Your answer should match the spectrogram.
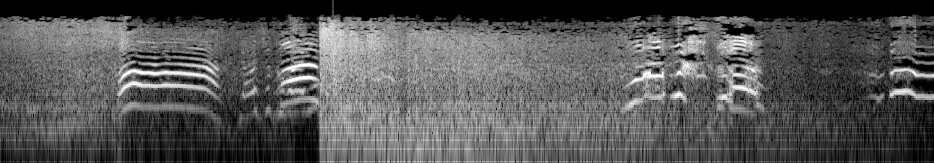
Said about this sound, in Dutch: Ook in Moskou is er een wolkenkrabber geraakt. Dat gebeurde zondag. Dat was een flinke explosie.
